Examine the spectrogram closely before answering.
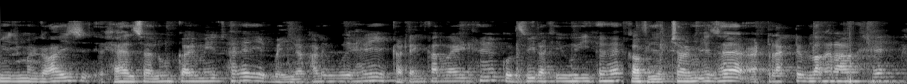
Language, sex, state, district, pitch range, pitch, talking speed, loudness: Hindi, male, Bihar, Darbhanga, 135-155 Hz, 145 Hz, 190 wpm, -20 LUFS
